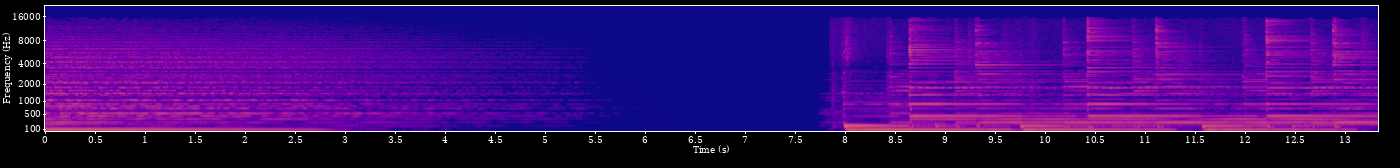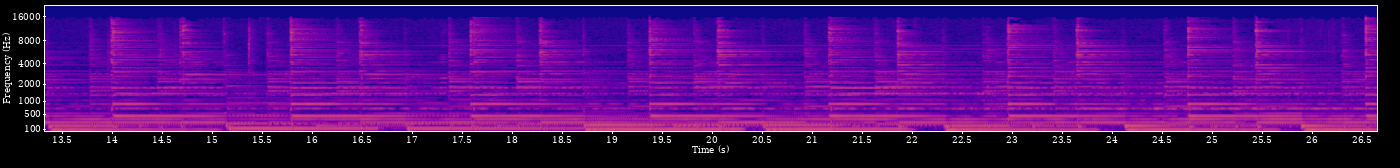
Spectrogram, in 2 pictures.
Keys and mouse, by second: 1.2 click, 2.3 click, 3.6-4.7 alt+s, 4.5 alt+click, 4.9 alt+s, 5.0 click, 6.0 alt+s, 6.6 alt+s, 6.6-7.5 alt+s, 7.3 alt+click, 8.2 click, 8.9-10.5 alt+s, 10.4 alt+click, 10.7 alt+s, 11.3 click, 12.1-14.8 alt+s, 14.9 alt+s, 15.0-15.3 alt+s, 16.7-18.1 alt+s, 17.9 alt+click, 18.2 alt+s, 18.9 click, 19.8 alt+s, 20.4-21.3 alt+s, 21.2 alt+click, 21.9-26.6 drag.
